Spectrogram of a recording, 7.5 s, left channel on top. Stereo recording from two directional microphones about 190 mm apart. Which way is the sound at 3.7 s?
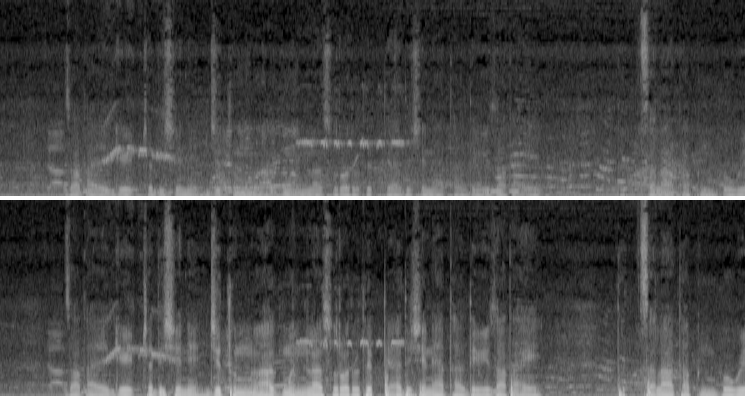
45° right (ahead or behind).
